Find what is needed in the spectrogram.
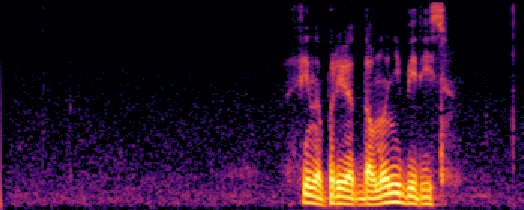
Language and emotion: Russian, neutral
